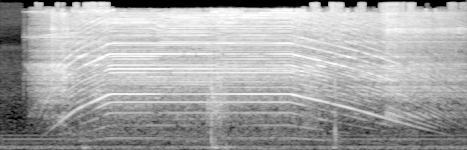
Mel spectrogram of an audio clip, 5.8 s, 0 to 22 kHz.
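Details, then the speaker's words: Makita DBO480 cordless sander (2024), after brushes bent in the drop were straightened to sit square and contact the commutator again: clean, steady high whine that holds speed and winds down smoothly, running much better. "Bend them down to make proper contact again. And it runs a lot better."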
